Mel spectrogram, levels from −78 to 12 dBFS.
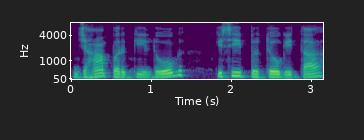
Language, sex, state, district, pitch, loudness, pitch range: Hindi, male, Himachal Pradesh, Shimla, 145 Hz, -15 LUFS, 135-170 Hz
